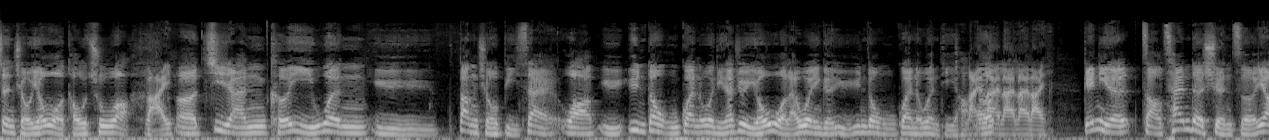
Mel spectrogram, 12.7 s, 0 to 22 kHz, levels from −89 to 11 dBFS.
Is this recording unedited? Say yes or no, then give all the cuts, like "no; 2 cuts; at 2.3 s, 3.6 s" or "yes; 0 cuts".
yes; 0 cuts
